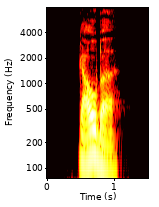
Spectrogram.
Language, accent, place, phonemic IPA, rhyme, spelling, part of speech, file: German, Germany, Berlin, /ˈɡaʊ̯bə/, -aʊ̯bə, Gaube, noun, De-Gaube.ogg
- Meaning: dormer; dormer-window (roofed projection from a sloping roof with a window at the front)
